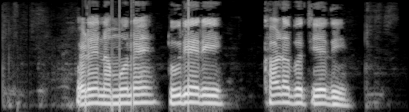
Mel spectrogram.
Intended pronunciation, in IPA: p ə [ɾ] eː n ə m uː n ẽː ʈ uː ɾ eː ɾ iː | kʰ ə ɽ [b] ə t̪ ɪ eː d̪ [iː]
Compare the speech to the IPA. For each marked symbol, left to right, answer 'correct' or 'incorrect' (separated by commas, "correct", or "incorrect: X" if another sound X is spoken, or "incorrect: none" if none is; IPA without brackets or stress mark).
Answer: incorrect: ɽ, correct, correct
